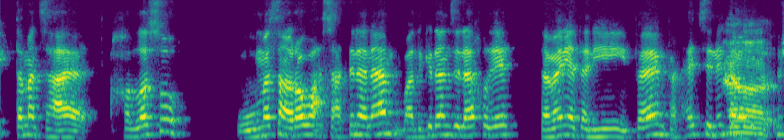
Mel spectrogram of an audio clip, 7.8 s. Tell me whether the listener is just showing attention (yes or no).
yes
